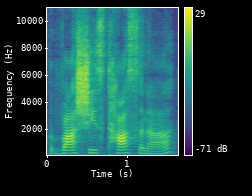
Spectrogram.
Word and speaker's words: Vasisthasana: Now, side plank in Sanskrit is pronounced Vashisthasana, and it allows you to stay calm and focused.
